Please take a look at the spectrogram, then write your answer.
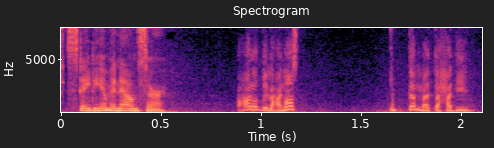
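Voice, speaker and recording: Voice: mid-range voice, expressive, racing, a little mellow, a little hiss or hum. A synthetic screen reader voice announcing short interface labels in clipped, impersonal phrases.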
